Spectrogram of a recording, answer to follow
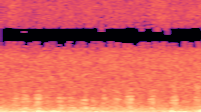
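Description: Rottweiler panting close by.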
